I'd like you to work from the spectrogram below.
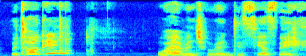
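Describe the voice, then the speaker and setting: Music plays behind a woman as she talks. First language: French. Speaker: booktuber. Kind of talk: casual vlog talk. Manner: casual, with filler words.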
